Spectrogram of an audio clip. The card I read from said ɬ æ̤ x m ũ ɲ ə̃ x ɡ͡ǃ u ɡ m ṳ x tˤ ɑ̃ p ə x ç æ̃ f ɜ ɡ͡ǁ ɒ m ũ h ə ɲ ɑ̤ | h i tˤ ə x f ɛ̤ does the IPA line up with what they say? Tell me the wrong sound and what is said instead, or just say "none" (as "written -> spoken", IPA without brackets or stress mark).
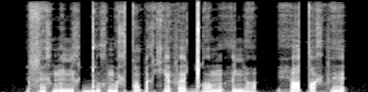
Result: ɡ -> x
